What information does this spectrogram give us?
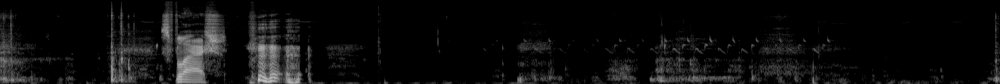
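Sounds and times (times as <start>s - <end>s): small bird chirping: 4.4s - 9.9s.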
